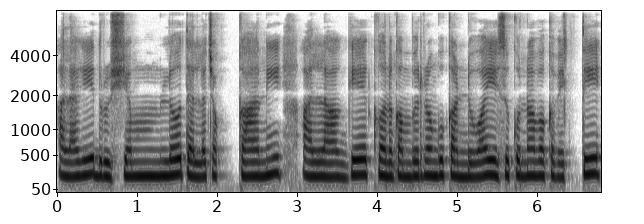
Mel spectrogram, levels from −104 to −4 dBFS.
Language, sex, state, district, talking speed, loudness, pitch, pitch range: Telugu, female, Andhra Pradesh, Krishna, 130 wpm, -13 LUFS, 200 Hz, 195-210 Hz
